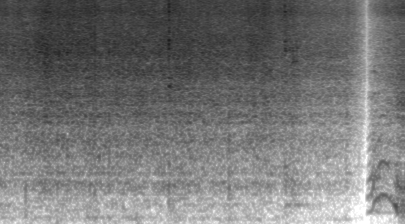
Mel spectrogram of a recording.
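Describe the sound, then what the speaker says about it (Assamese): Hot water hits a curry frying with salt and turmeric, setting off a loud, continuous sizzling hiss that cuts off abruptly near the end. "এতিয়া ইয়াতে মই গৰম পানী দি দিছোঁ"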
